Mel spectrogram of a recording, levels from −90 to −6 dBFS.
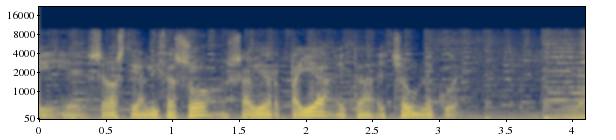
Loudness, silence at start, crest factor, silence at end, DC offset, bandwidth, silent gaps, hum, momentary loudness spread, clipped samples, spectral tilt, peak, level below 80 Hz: -23 LUFS; 0 s; 16 dB; 0 s; 0.9%; 10 kHz; none; none; 14 LU; under 0.1%; -5.5 dB/octave; -6 dBFS; -38 dBFS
